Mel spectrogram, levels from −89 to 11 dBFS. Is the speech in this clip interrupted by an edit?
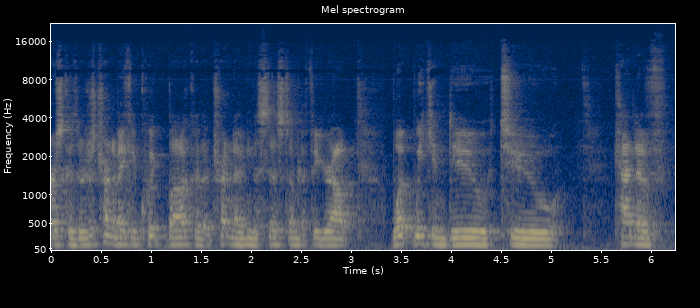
yes; 1 cut; at 1.9 s

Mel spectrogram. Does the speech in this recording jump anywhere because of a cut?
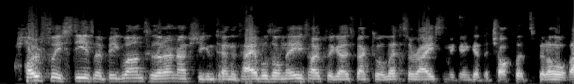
yes; 1 cut; at 0.9 s

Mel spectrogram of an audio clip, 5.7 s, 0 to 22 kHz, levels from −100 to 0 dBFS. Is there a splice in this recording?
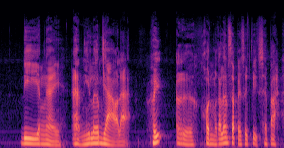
no; 0 cuts

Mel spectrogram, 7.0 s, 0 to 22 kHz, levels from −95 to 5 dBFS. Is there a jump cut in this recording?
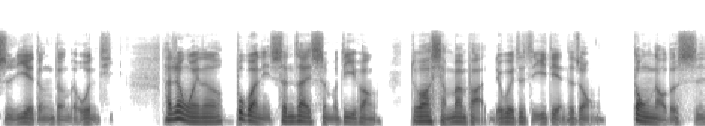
no; 0 cuts

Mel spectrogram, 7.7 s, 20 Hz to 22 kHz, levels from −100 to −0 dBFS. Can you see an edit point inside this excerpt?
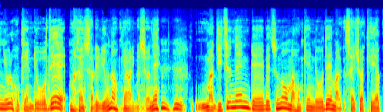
no; 0 cuts

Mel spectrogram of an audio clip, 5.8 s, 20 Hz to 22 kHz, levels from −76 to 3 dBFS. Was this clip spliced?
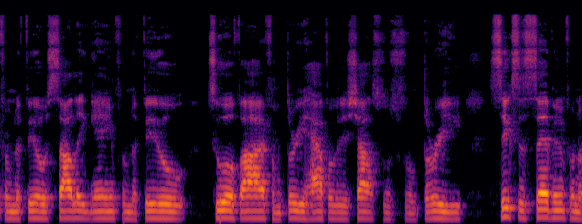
no; 0 cuts

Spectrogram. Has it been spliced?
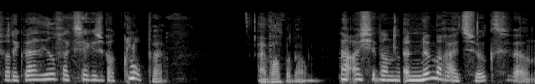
yes; 4 cuts; at 1.1 s, 2.8 s, 3.3 s, 4.0 s

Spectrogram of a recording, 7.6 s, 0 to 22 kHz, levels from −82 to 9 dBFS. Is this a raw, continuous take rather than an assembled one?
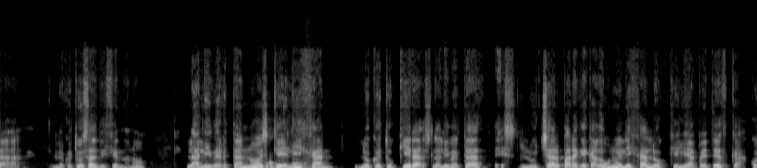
yes; 0 cuts

